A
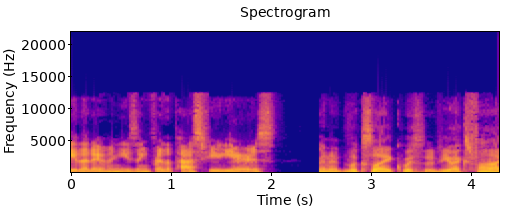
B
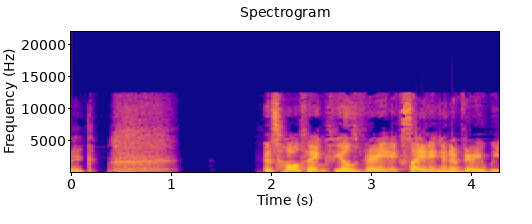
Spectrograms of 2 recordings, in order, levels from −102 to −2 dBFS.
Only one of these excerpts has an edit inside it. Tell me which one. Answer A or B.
A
